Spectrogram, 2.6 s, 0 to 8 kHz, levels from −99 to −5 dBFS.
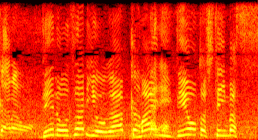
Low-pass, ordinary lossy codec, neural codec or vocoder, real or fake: none; none; none; real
